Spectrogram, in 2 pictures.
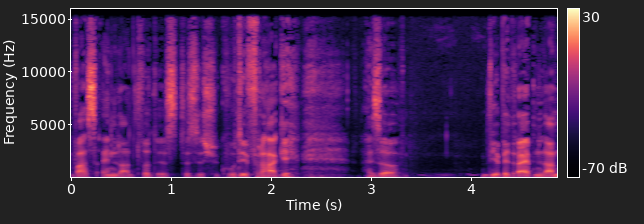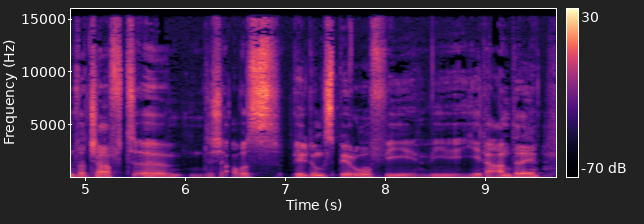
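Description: The voice has a dark, mellow tone and very wide pitch swings. It moves at a fairly slow pace with long, frequent pauses. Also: man, very deep, low pitch for a man. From Bavaria, Ries area (Swabian-Bavarian). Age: 50s. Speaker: farmer. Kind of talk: interview. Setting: studio.

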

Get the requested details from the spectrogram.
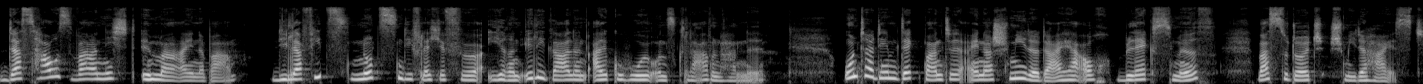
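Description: A woman speaks at a very slow pace with lively intonation. Her pitch is fairly high. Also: dry, close sound with no echo. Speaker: podcast co-host. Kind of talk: scripted narration; casual chat.

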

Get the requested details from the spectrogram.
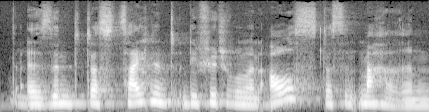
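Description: A woman's voice comes across as somewhat breathy. She speaks at a fairly quick pace. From Germany. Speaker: podcast host. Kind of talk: casual interview chat.

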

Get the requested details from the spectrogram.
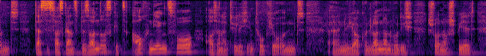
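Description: A man talks at a moderate pace with a fairly low pitch. His dark, mellow tone comes across somewhat breathy. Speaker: theatre manager. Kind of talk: casual interview. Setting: studio. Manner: hesitant with filler sounds.

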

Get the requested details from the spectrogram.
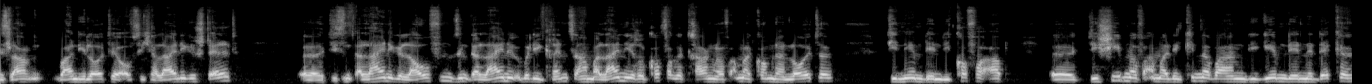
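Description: The speaker goes at a very fast pace in a dark, mellow tone, with ordinary pitch variation. Loudness stays very even, and the sound is dry and close with no echo. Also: man, fairly high pitch for a man. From Ruhr area, Germany. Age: 40s. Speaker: photojournalist. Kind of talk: interview. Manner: halting, many fillers.

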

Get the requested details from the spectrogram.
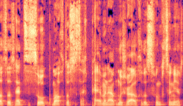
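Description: A man with a fairly low pitch and a bright, sharp tone speaks fairly quickly in a monotone, flat intonation. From Switzerland. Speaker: podcast co-host. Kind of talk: casual chat.

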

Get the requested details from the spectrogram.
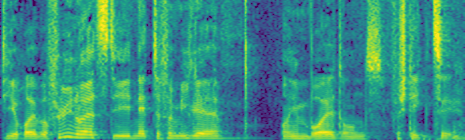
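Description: An unremarkable speaking voice at a fairly slow pace with ordinary pitch variation. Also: man. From Austria, rural village. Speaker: podcast co-host. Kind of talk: retelling fairy tales; casual chat. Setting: home dining room.

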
